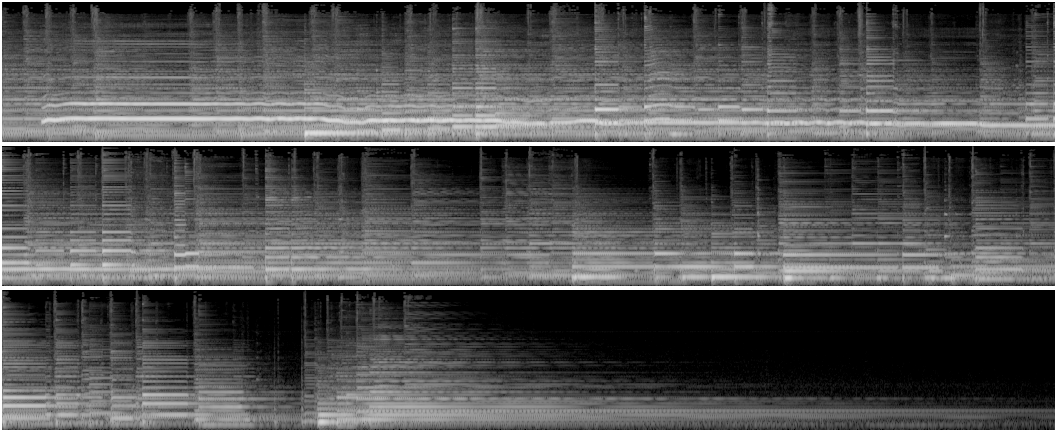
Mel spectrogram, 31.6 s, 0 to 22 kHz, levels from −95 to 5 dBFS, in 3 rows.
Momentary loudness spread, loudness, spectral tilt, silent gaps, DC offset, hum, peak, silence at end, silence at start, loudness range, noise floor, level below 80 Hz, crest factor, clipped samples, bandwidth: 17 LU; -19 LUFS; -6.5 dB/octave; none; under 0.1%; none; -2 dBFS; 3.9 s; 0 s; 13 LU; -63 dBFS; -66 dBFS; 16 dB; under 0.1%; 20 kHz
